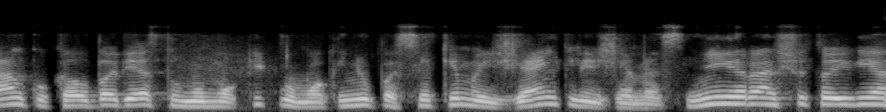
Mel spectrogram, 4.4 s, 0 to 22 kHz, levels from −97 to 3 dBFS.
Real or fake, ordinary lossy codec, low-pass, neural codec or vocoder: fake; Opus, 24 kbps; 7.2 kHz; codec, 16 kHz, 6 kbps, DAC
